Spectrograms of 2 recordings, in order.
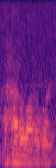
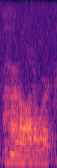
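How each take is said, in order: No difference in how they are said.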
